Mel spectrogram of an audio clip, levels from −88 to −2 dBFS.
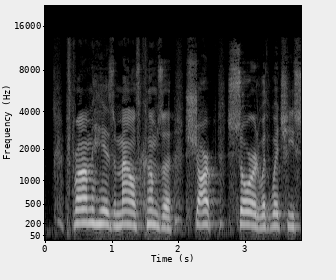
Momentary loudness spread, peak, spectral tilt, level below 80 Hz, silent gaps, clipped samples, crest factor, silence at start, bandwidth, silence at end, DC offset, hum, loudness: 10 LU; -12 dBFS; -5.5 dB/octave; -74 dBFS; none; under 0.1%; 18 dB; 0.15 s; 13.5 kHz; 0 s; under 0.1%; none; -28 LUFS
